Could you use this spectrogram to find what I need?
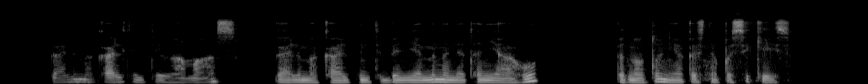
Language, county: Lithuanian, Kaunas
